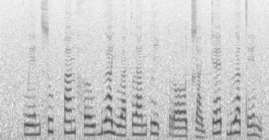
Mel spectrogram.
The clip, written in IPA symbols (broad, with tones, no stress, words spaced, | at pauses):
kwe˦˥nsu˥˩k̚ pa˥˩ŋhɤː˦˥wbɯ˥˩a̯ju˧a̯ kla˦˥npli˦˥ʔ prɔː˧t͡ɕa˨˩j kɛː˥˩t̚bɯ˥˩a̯ te˥˩n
